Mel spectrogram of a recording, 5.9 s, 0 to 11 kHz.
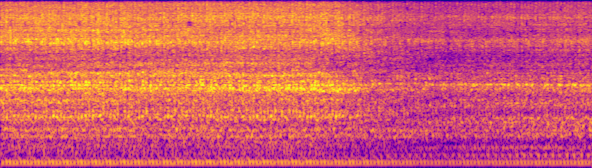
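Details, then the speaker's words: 2009 BMW 320d diesel idling with a slightly uneven, lumpy misfire, engine light on, down on power after being parked nine or ten months; code 443C cylinder 3 injector activation; a pulley or idler may also sound rough. "And let's pop the bonnet and we'll see if we can see how lumpy the engine is."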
